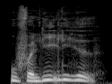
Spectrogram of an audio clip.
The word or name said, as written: uforligelighed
